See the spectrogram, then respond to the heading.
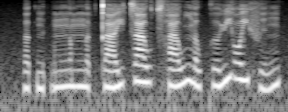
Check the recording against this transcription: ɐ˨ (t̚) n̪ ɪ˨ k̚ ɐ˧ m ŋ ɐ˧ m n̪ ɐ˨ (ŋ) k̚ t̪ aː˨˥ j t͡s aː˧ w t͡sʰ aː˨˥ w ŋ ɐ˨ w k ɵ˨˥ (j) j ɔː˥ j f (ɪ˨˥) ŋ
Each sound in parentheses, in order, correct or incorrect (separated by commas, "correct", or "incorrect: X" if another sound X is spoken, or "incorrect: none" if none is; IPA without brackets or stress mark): incorrect: k̚, incorrect: none, incorrect: ɥ, correct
